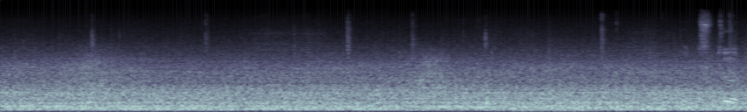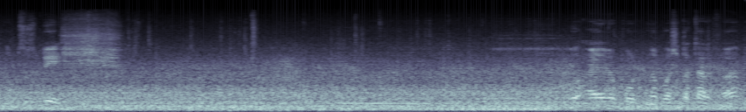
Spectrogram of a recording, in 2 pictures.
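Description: A bus engine drones, heard from inside the cab.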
